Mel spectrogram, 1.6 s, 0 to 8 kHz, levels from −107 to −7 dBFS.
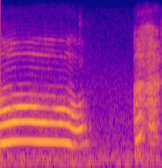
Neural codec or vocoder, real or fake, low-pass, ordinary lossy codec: none; real; 7.2 kHz; Opus, 16 kbps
